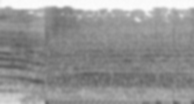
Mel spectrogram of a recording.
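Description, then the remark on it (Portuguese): A large crowd in Rio de Janeiro shouts and yells together on cue in a loud, sustained roar that fills the space, with overlapping voices and no distinct words. “Então agora grita igual só os cariocas conseguem, solta aquele grito, hein?”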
